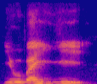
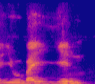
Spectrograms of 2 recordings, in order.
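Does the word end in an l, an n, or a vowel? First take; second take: vowel; n. First: The word ends on a vowel with no n. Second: The word ends with a clear n sound. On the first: "hilangkan sebutan nun dia yubayyi" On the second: "asal bunyi dia yubayyin"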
